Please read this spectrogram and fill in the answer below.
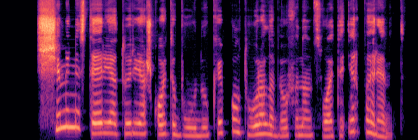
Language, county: Lithuanian, Vilnius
